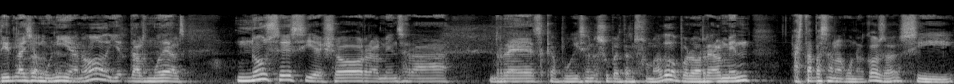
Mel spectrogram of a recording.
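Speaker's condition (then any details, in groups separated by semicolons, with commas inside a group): No condition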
